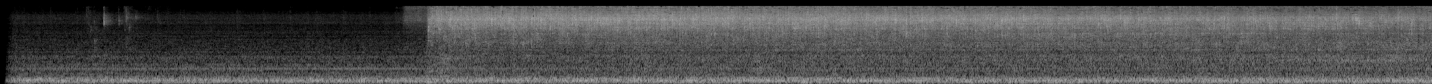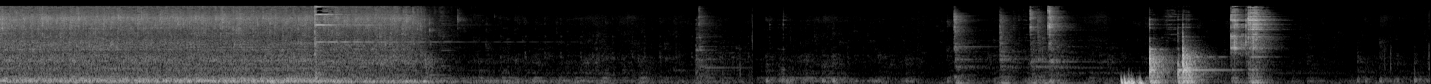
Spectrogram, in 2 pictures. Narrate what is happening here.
The phone was placed on the kitchen counter near the air fryer while the it was on. I turned on the water tap. The air fryer was on while the water was running. The air fryer turned off, I stopped the water tap, and then prepared a dish and a fork.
